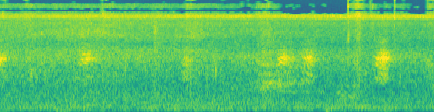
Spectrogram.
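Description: A few short animal calls, about one a second, over a steady low rumble.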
